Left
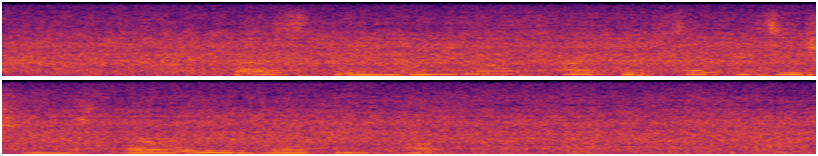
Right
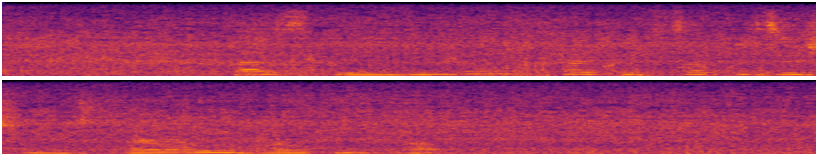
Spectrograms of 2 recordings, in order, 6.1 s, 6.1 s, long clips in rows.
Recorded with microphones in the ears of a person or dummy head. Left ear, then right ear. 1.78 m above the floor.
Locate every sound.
0.8 s a woman speaking: 20° left (ahead or behind), 1.5 m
